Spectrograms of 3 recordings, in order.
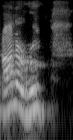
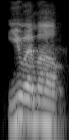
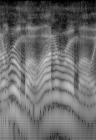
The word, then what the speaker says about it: Anarumo: Anarupo.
